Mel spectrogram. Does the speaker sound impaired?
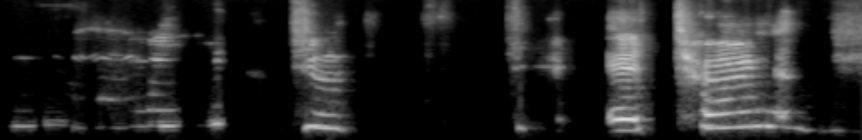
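Yes: stuttering; attended a speech course; here prolonged sounds, blocks.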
